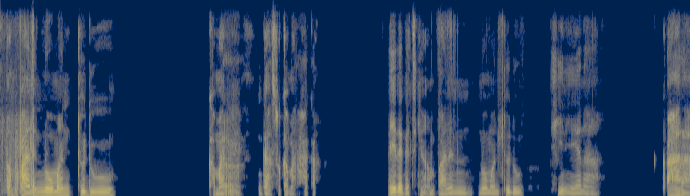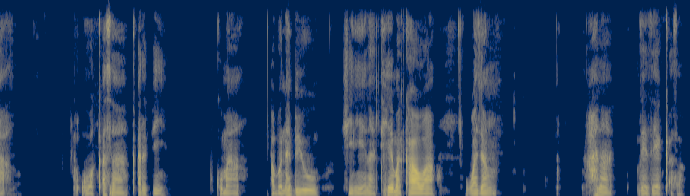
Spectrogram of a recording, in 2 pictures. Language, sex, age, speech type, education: Hausa, male, 46-60, spontaneous, tertiary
